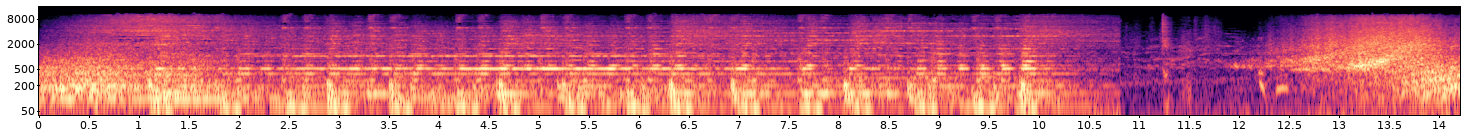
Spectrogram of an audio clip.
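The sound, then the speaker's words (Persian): A loud, sustained roar of an enemy aircraft with steady droning tones passes overhead, dips briefly near the end, then swells again into a rising rushing whoosh. No one speaks. “هواپیمای دشمنه.”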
